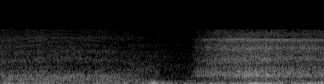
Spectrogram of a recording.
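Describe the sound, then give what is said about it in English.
A deep, airy breath during a yoga session, soft and steady, dipping briefly midway before swelling again slightly louder. “So maybe you bend your knees more for this last huge breath here.”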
